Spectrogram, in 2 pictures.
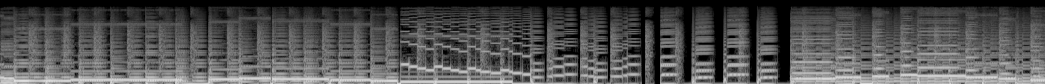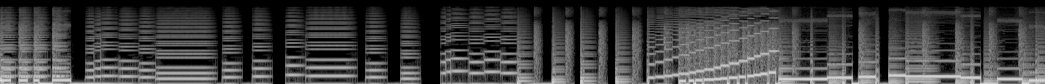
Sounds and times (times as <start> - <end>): Video game music: 0.0 - 20.9.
